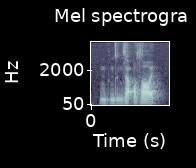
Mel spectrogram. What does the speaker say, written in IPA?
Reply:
m b ṵ n d u n z a ʔ ɔ zˤ i

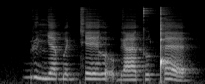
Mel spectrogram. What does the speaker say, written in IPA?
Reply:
b y ɲ ɛː b ɛ ɡ c eː l o̰ ɡ æː t u ǃ ɛ

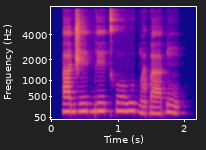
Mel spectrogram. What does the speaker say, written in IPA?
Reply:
a˦ d͡ʒ eː˦ ɡ͡b eː˦ kʰ oː˦ β u˦ b ã˨ ɓ aː˨ k͡p ũ˦˨

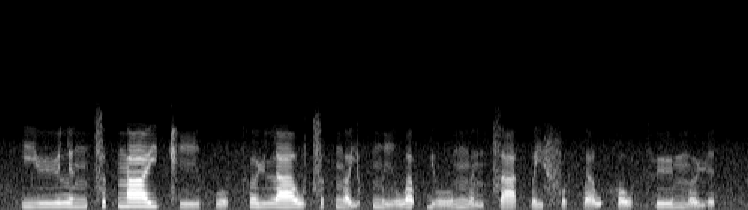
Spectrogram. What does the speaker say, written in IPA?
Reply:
j yː˨˧ l ɪ˨˧ ŋ t͡s ʊ˥ k̚ ŋ aː˥ j kʰ iː˨˥ kʷ ɐ˨ w t̪ʰ ɵ˥ ɥ l aː˥ w t͡s ʊ˥ k̚ ŋ ɐ˨˩ j ʊ˥ k̚ m iː˨˥ w ɐ˨˥ p̚ j uː˨˥ ŋ ɵ˨˩ n t͡s aː˧ t̚ ɐ˥ j f ʊ˧ k̚ l ɐ˨˩ w h o˧ w t̪ʰ yː˥ m ɵ˨˧ ɥ ɪ˨ k̚

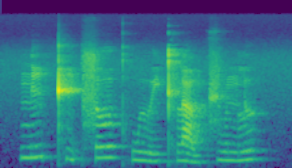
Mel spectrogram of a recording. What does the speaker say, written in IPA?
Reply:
n iː˦˥ p̚ kʰ i˨˩ ʔ s ɤː˥˩ kʰ w ɯː˩˦ j kʰ l a˩˦ w t͡ɕ u˧ n l ɯ˥˩ k̚

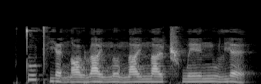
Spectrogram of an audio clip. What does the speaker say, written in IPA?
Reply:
t̪ u˥ t̪ʰ j ɛ̰˨˩ n ɑ˥˧ ʊ̯ ɻ a˥˧ ɪ̯ n̪ ɤ˥˩ n̪ a˥ ɪ̯ n̪ a˥ ɪ̯ ʈ͡ʂʰ w e˥ ɪ̯ n̪ u˥˧ l j ɛ˥˩

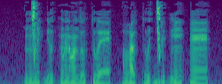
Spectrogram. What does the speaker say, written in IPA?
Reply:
ŋ͡ǀ ɪ ɠ ɪ tʷ ã ɾ ɔ̃ d ɔ tʷ ɛ | ðˤ ɛ tʷ e ɡ͡ǀ ɪ ɠ ẽ ʔ ɛ̃

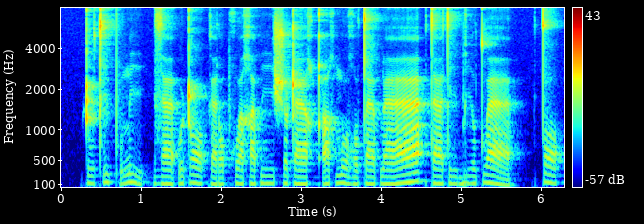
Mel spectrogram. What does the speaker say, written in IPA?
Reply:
ʈ uː tʼ i pʼ u n̪ i | z æː ʔ uː ʈ ɔː k æ ɾ ɔ p χʷ æː χ æ p iː ʃ ɔ ʈ æː χ qʼ iː χ m u ʁ u t̪ æː p ɳ æː | t æː t iː b iː ə̯ tʷ æː | t̪ ɔ

